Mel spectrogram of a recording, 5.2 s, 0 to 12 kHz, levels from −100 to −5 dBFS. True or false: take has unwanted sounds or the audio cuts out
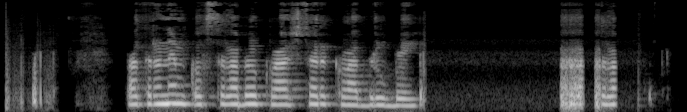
true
